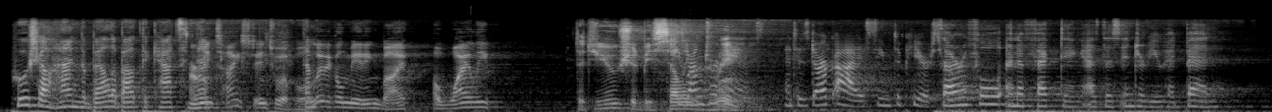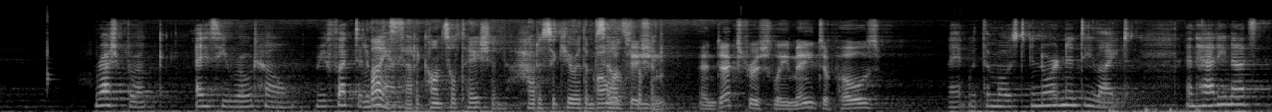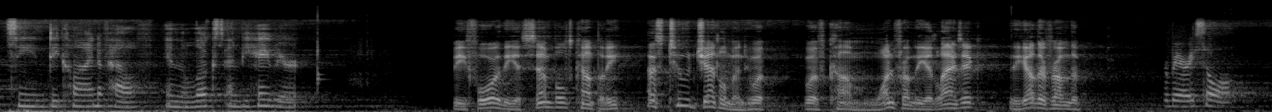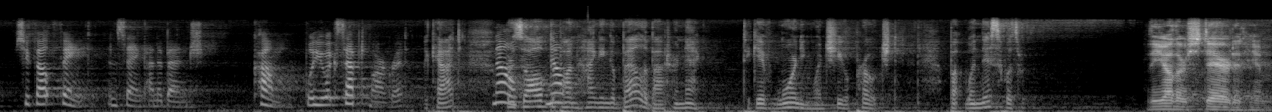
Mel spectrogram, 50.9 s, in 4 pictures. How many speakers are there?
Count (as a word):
five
